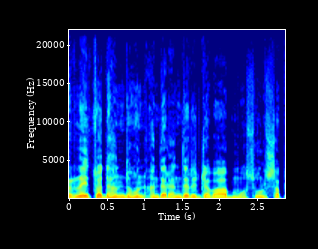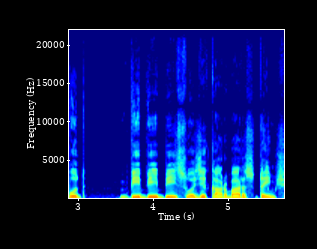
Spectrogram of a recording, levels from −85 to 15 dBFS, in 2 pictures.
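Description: Channel delay (comb filtering) sets in at 3.92 s and lasts to the end. One channel lags the other by roughly two samples before the two are summed to mono, cancelling shared content with a first notch near 10 kHz, so the speech turns dull at the top.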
